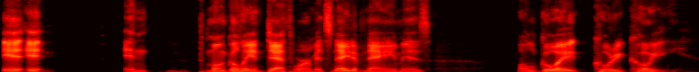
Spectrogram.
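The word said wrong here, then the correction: Olgoi Khorkhoi: Korkoi. I butchered that. Olgoi Korkoi,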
